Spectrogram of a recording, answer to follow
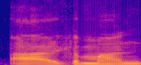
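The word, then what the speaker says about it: Altmann: पर कि 1890 में अल्टमान, जी हां याद रखिएगा नाम अल्टमैन या फिर आप इसको अल्टमान, बहुत सारे इसके, आप जैसा भी आप इसको प्रोनाउंस करना चाहें वैसा आप इसको प्रोनाउंस कर सकते हैं।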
